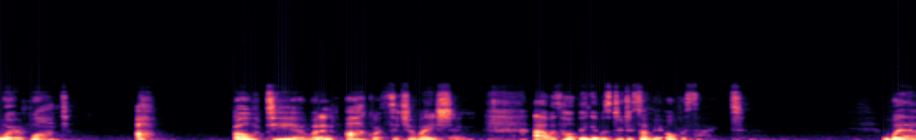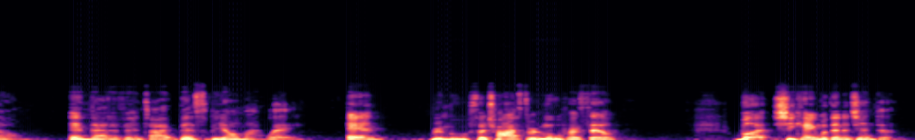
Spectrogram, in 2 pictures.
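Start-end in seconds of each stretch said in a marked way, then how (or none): 0.0-12.2 put-on wounded villain voice, higher pitch. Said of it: "plays the victim".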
